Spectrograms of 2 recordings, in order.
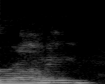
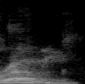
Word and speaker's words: Rommie: Do we have any quick questions for Rommie? It's Rommie, right? Not Romy. It's Rommie. I hate mispronouncing people's names, which makes it okay. Very difficult, but I'll remember to say Rommie.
